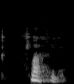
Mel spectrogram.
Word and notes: fluffy: British English

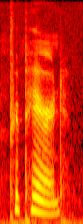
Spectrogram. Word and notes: prepared: American English

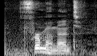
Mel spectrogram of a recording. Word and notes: firmament: American English

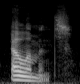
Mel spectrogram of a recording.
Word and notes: elements: American English

